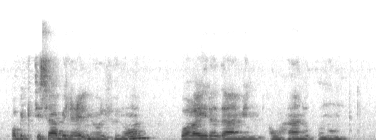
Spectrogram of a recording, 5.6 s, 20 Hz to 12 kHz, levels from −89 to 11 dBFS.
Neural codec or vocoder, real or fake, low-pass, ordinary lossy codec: none; real; 7.2 kHz; Opus, 32 kbps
